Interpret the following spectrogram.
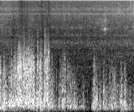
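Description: Wind buffeting the microphone in irregular gusts, loudest in the first second.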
